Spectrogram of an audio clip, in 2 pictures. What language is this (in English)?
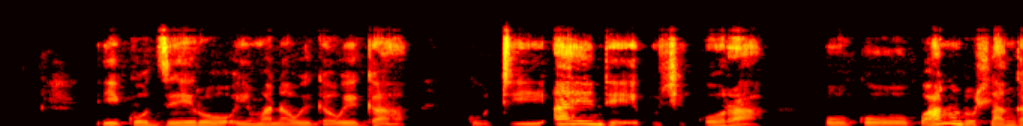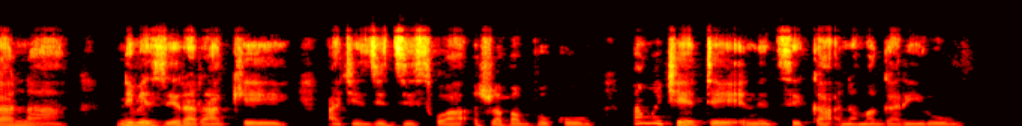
Ndau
